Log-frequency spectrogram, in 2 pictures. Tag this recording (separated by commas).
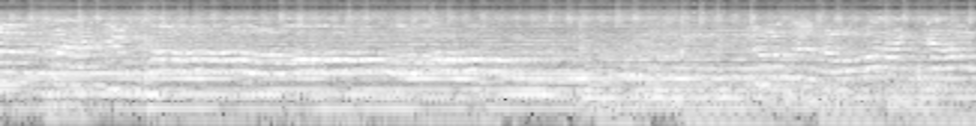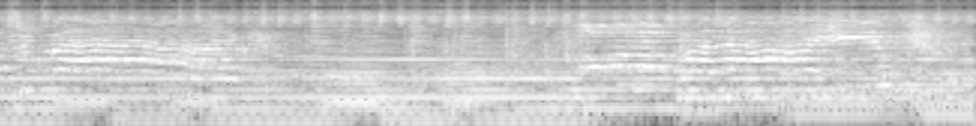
Drum and bass, Music, Electronic music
